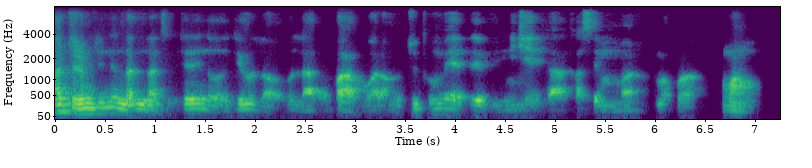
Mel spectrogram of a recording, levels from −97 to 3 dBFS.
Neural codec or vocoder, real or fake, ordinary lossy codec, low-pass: codec, 24 kHz, 0.9 kbps, DualCodec; fake; Opus, 32 kbps; 7.2 kHz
